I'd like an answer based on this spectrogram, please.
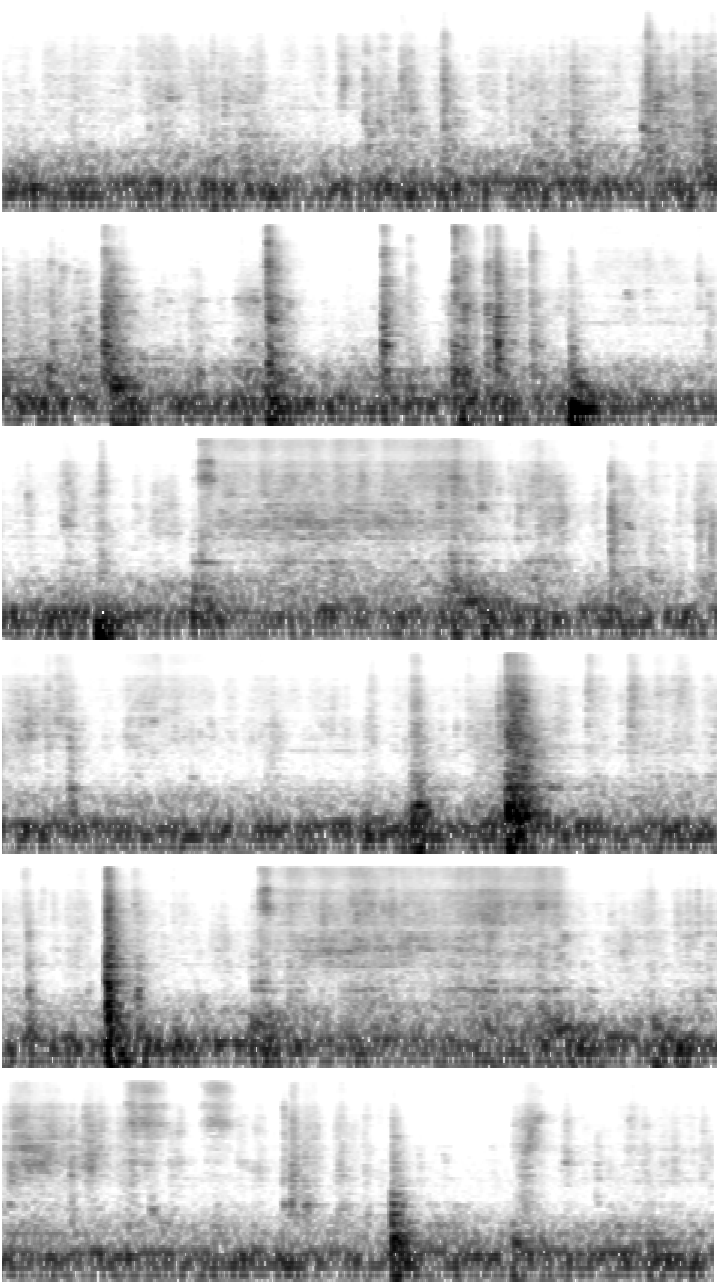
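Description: Dishes being washed by hand at a sink: scattered clinks and knocks of dishware, with the tap running twice for a couple of seconds, over a steady low hum.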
